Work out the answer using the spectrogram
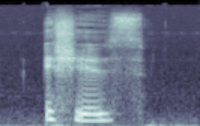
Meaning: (noun) plural of issue; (verb) third-person singular simple present indicative of issue
- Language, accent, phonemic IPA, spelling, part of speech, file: English, US, /ˈɪʃ(j)uz/, issues, noun / verb, En-us-issues.ogg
